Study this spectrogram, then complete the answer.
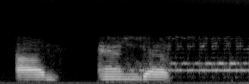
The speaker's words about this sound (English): I've just got to get rid of this phone call.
